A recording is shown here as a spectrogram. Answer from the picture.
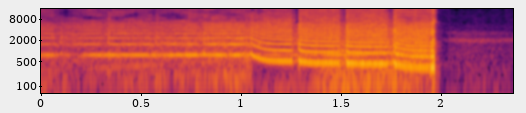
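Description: Air horn sound effect: a held blast that swells in loudness, then a rapid run of short blasts that each sag in pitch, cut off suddenly at the end.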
